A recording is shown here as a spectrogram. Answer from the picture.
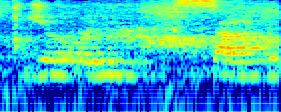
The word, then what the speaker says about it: Julie Sugg: Julie Sugg.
